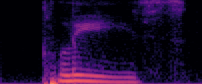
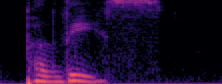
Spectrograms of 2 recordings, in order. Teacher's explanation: the first is one syllable and the pl blend together please in the second word we have two syllables and the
